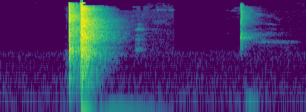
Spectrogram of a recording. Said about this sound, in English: Do we want to do a clap? Yes, we should do a clap.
